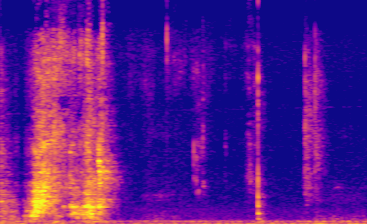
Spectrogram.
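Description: Scissors snip paper for a small Tic Tac box craft, a short close crunching cut lasting under a second, then a few faint clicks in a quiet room.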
